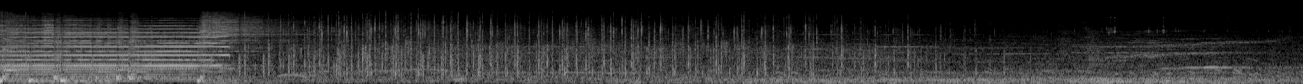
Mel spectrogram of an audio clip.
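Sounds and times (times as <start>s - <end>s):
audience applauding: 2.3s - 10.0s.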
